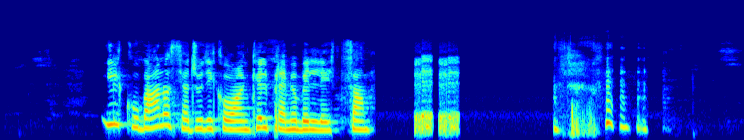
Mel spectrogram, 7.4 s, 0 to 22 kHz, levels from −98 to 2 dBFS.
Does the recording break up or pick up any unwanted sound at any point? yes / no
yes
